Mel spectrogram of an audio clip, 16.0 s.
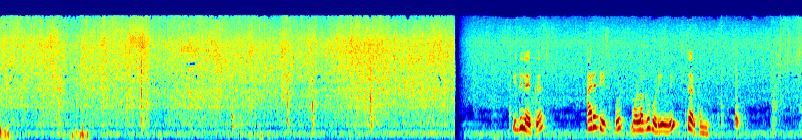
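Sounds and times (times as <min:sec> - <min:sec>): potatoes sizzling in oil: 0:00.0 - 0:16.0
spatula knocking and scraping pan: 0:07.3 - 0:07.7.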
